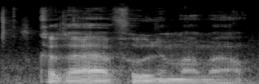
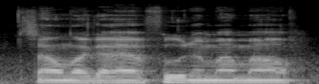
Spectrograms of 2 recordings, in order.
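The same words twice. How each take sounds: First: "have" stressed, lower and softer. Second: "food" stressed, "have" unstressed. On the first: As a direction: lean on "have". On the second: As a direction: lean on "food". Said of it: "it's 'cause I have food in my mouth". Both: Real, not acted.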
